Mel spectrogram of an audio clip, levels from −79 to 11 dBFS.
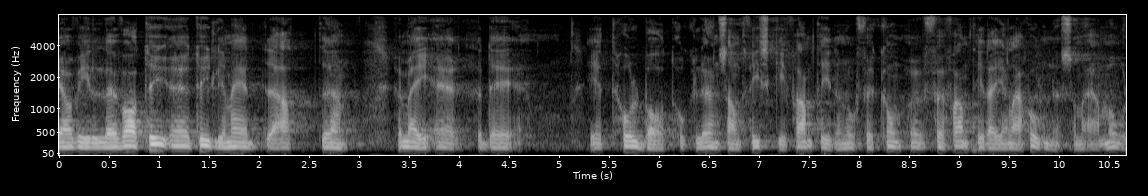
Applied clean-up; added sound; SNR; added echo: none; none; none; none.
